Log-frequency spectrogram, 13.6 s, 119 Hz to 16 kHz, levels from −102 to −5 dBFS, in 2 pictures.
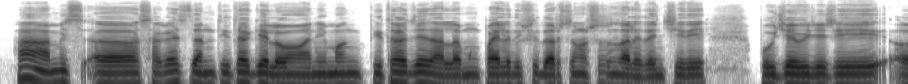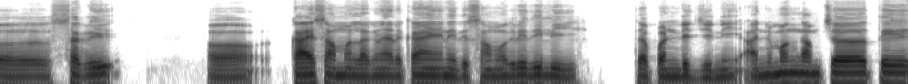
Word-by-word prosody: हां, 170 0 +3
आम्हीच 130 0 -2
अ, 115 0 +3
सगळेच 120 +2 -2
जण 120 -2 0
तिथं 125 0 +1
गेलो 110 -3 +4
आणि 105 +1 -1
मग 115 0 -1
तिथं 120 +1 +2
जे 125 0 +3
झालं, 100 -3 +2
मग 105 +1 -4
पहिल्या 110 0 +2
दिवशी 110 +2 -6
दर्शन-वर्शन 110 +1 -2
झाले 100 -2 +1
त्यांची, 100 +2 -3
ते 105 +1 0 0.4
पूजे-विजेची 110 0 +1 0.4
अ, 95 -1 -2
सगळी 105 +1 0 0.8
अ, - - -5 0.6
काय 105 0 +6
सामान 100 -2 0
लागणार 100 0 0
आहे, 100 - -3
काय 100 +1 +1
नाही? 100 -1 -1
ते 100 - -2
सामग्री 95 +3 -1
दिली. 100 -2 -1 0.5
त्या - - +1
पंडितजींनी 95 -1 -1
आणि 100 +2 -1
मग 115 +2 +2
आमचं 115 +1 +5
ते 120 -1 +3
105 Hz, 165 wpm, -25 LUFS, 100-115 Hz, 0.8 s, काय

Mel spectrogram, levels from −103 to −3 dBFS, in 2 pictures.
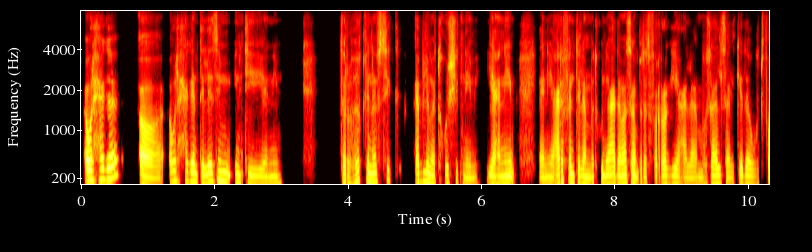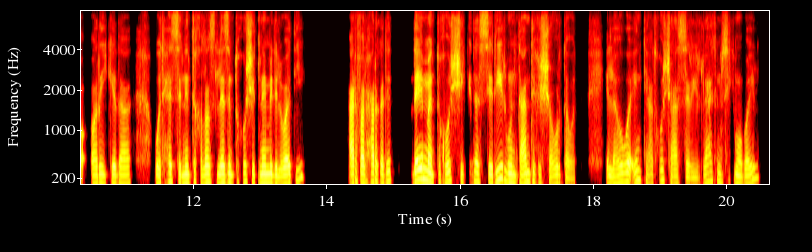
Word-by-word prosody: أول 165 0 +9
حاجة 180 +8 +2 0.3
آه. 105 -3 +4
أول 160 +1 -1
حاجة 155 -1 -1
أنتِ 140 -1 -1
لازم 145 +1 0
أنتِ 130 -1 -5
يعني 115 -1 -5 0.9
ترهقي 135 +5 -2
نَفْسِك 145 +5 -3 0.3
قبل 145 0 0
ما 120 - -1
تخُشّي 130 +2 -3
تنامي. 105 -1 -9
يعني 120 -1 -1 0.3
يعني 105 +1 -4
عارفة 155 +2 +1
أنتِ 130 - -5
لمّا 110 -2 -2
تكوني 120 +2 -4
قاعده 125 -2 +1
مثلًا 125 +1 +1
بتتفرّجي 120 +2 -4
على 105 -1 -6
مسلسل 105 0 -4
كده 120 +2 -3
وتفقّري 125 +3 -3
كده 130 0 0 0.3
وتحسّي 135 +2 0
إن 130 - +2
أنتِ 135 - +1
خلاص 135 +1 +1
لازم 135 +1 +5
تخُشّي 140 0 +1
تنامي؟ 135 0 +5
دلوقتي 135 - +2 0.7
عارفة 140 +1 +6
الحركة 145 -1 +1
ديّة؟ 155 +3 -2 0.3
دايمًا 170 -1 +10
تخُشّي 140 +1 +1
كده 145 +4 -2
السرير 150 +5 +2
وأنتِ 130 -2 +2
عندِك 140 +1 +2
الشعور 125 +1 +2
دوّة، 95 -2 -4 0.5
اللي 115 -1 0
هو 140 +4 +3
أنتِ 165 +2 -2
هتخُشّي 170 -7 -3
على 115 - 0
السرير 105 -2 -5
لا 140 - -2
هتمسكي 140 -3 -5
موبايل 125 - -1
130 Hz, 165 wpm, -24 LUFS, 115-145 Hz, 0.9 s, دايمًا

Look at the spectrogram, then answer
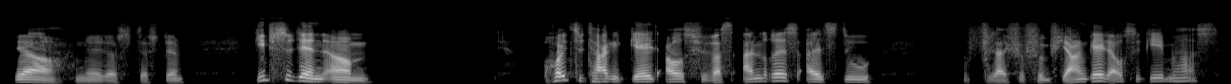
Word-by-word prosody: Ja, 110 -5 +3
ne, 100 0 -9
das 95 -1 -9
das - - -12
stimmt. 90 0 -9 0.7
Gibst 200 +7 +1
du 210 - -2
denn, 145 -7 +7
ähm 100 -5 +3 1.7
Heutzutage 130 -5 +2
Geld 130 +7 +2
aus 130 0 +2
für 110 - -7
was 100 -1 -1
anderes, 150 +4 0
als 120 -2 -2
du, 115 -2 -8 0.9
vielleicht - - -5
vor - - -10
5 105 -3 -9
Jahren 120 +5 +2
Geld 155 +1 +4
ausgegeben 150 +3 -5
hast? 150 - -12
120 Hz, 115 wpm, -25 LUFS, 100-140 Hz, 1.7 s, denn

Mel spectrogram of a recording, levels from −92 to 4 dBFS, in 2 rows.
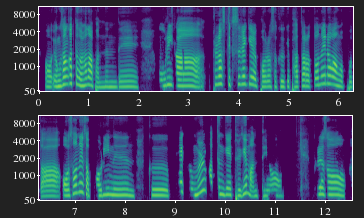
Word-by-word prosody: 어 205 - 0
영상 225 +8 +4
같은 330 -2 +2
걸 245 -1 +3
하나 270 0 +5
봤는데 200 0 -4 0.5
우리가 235 -5 +3 0.2
플라스틱 295 -2 +1
쓰레기를 300 -2 +1
버려서 205 -2 -3
그게 210 +1 -3
바다로 220 +3 0
떠내려간 280 +2 +2
것보다 195 -1 -1
어선에서 295 - +2
버리는 230 -1 0 0.2
그 225 -2 +1 0.2
폐 370 - +3
그물 250 - 0
같은 255 +1 -2
게 245 0 +1
되게 235 +6 0
많대요. 200 -6 -4 0.9
그래서 245 -4 +1
235 Hz, 280 characters per minute, -20 LUFS, 210-270 Hz, 0.9 s, 하나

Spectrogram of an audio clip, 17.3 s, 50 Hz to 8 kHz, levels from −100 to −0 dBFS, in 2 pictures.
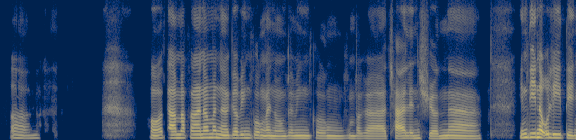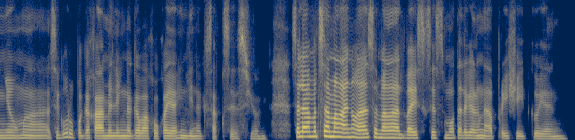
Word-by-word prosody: Oh. 170 -1 -11 1.6
Oo, 165 +2 -3
tama 185 0 0
ka - - -15
nga 190 - +2
naman, 200 -3 -2
ah, 170 - 0
gawin 180 +1 -5
kong 170 -3 -5
ano, 145 -2 -4
gawin 160 0 -5
kong 155 -1 -8
kumbaga 145 -2 -7
challenge 155 +1 -4
'yon 150 +3 -4
na, 155 -2 -3 0.6
hindi 225 +1 +1
na 215 - +7
ulitin 190 -5 -3
yung 165 0 -5
mga 160 -1 -5
siguro 210 +5 -6
pagkakamaling 155 -1 0
nagawa 150 0 -1
ko 150 - -6
kaya 150 -1 -1
hindi 155 -2 -4
nag-success, 140 -1 -8
'yon. 140 0 -14 0.4
Salamat 265 +1 +8
sa 280 -2 +9
mga 250 -3 +9
ano, 235 - +3
ah, 210 +1 +7
sa 235 -2 0
mga 200 -1 +4
advices 170 -1 -1
mo 175 - -4
talagang 165 -2 -2
na-appreciate 150 -1 -6
ko 145 - -7
'yan. 140 0 -8
160 Hz, 145 wpm, -24 LUFS, 150-185 Hz, 1.6 s, sa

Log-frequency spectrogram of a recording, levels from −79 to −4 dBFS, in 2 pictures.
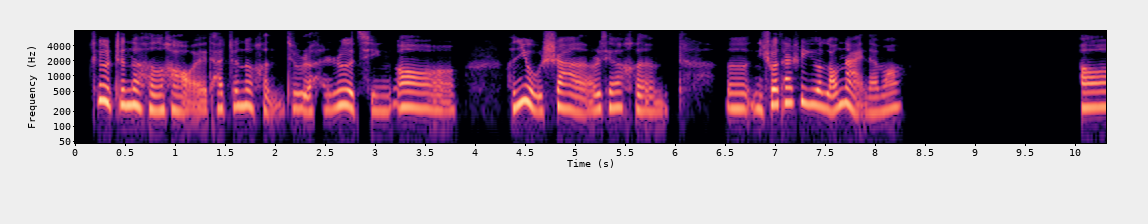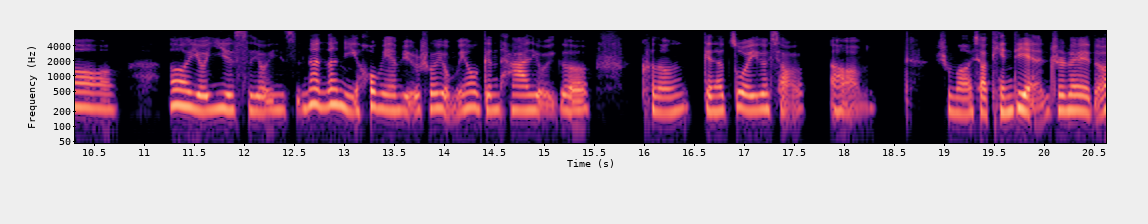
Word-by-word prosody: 这 335 - +4
个 310 - +8
真 265 0 +3
的 265 - +7
很 215 -3 +1
好 210 0 0
哎， - - -3
她 225 - -2
真 250 +3 -1
的 260 -1 +3
很 250 +2 -7
就 225 -1 -3
是 205 -2 +2
很 215 +1 -8
热 250 +2 +4
情。 200 -1 -6
啊， 235 -3 +1 0.5
很 250 +3 +2
友 275 -10 +6
善， 215 -3 +2
而 220 - 0
且 235 +1 0
很 200 - -4 0.6
呃， 225 0 -1
你 230 -3 -3
说 270 +5 +6
她 295 +1 +4
是 305 +1 0
一 275 - +1
个 260 -2 +4
老 205 -2 +2
奶 275 -1 +2
奶 185 0 -4
吗？ 225 +5 -4 1.8
哦， 235 -2 +1 0.5
哦， 260 0 +4
有 215 -4 +3
意 215 +1 0
思 210 0 -5
有 200 -1 -1
意 215 - -5
思。 205 - -10
那 275 +4 +3
那 265 +2 +2
你 235 -6 -1
后 250 - 0
面 215 -3 -2
比 200 - -3
如 205 - -3
说 225 +1 -2
有 225 - 0
没 - - -7
有 235 +1 -1
跟 215 -1 -3
她 210 -1 -1
有 210 - -2
一 - - -8
个， 110 - -1 0.5
可 - - -5
能 195 +4 -4
给 210 - +1
她 200 +1 -1
做 220 +2 0
一 205 - +1
个 220 0 +1
小， 225 +2 -6 0.2
呃， 210 +2 -4 0.7
什 205 - -9
么 180 -1 -2
小 190 -1 0
甜 195 +2 -1
点 210 -4 +3
之 210 0 0
类 205 -2 +2
的 190 - -2
220 Hz, 220 characters per minute, -24 LUFS, 205-240 Hz, 1.8 s, 个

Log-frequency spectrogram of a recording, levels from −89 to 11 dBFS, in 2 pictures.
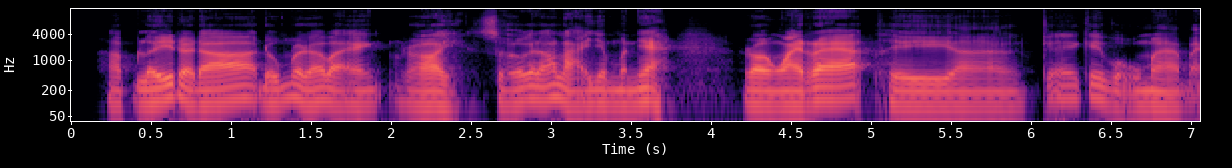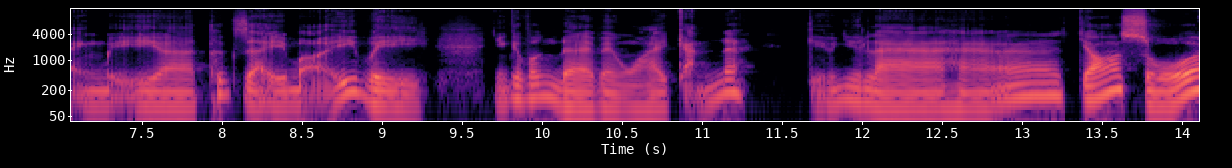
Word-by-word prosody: Hợp - - -8
lý 110 +5 +5
rồi 140 - +4
đó, 115 +6 +6
đúng 105 +2 -3
rồi 135 - +2
đó 110 +2 +2
bạn, 100 -1 0
rồi 95 -3 +3
sửa 100 +5 -4
cái 125 - +2
đó 120 +3 +2
lại 100 -6 0
giùm 100 -1 -3
mình 100 - -2
nha. 110 -3 +3 0.4
Rồi 100 -2 +5
ngoài 95 0 +7
ra 120 +3 +7
á 135 - +5 0.2
thì, 95 -2 0
à, 90 0 -4 0.2
cái 125 0 -6
cái 130 0 -3
vụ 95 -4 -6
mà 90 -2 -1
bạn 95 +1 -9
bị, 95 0 -6
ờ, 90 -1 -4
thức 165 -1 -8
dậy, 95 -2 -2
bởi 140 - -3
vì 90 -4 -2 0.4
những - - -12
cái 130 - -2
vấn 135 0 -4
đề 90 -3 0
về 90 -1 -5
ngoại 85 0 -7
cảnh 110 +7 -7
á, 180 - +1 0.4
kiểu 100 - -11
như 115 0 -6
là 85 -2 -2
hả 90 +5 -5 0.4
chó 170 +11 +3
sủa 100 - +4
100 Hz, 200 wpm, -26 LUFS, 90-115 Hz, 0.4 s, ngoài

